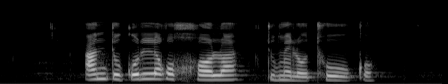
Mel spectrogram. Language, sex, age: Northern Sotho, female, 24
